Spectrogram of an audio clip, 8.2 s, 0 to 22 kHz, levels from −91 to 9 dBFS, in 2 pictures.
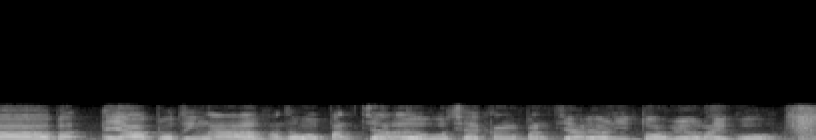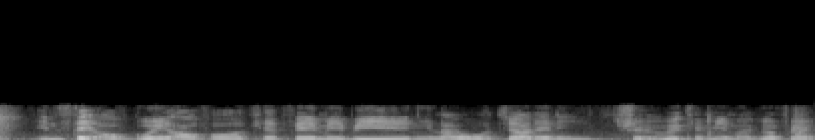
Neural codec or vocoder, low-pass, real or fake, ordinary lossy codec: vocoder, 44.1 kHz, 128 mel bands every 256 samples, BigVGAN v2; 5.4 kHz; fake; none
